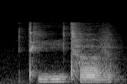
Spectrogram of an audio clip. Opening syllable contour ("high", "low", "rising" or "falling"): low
